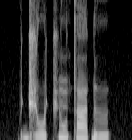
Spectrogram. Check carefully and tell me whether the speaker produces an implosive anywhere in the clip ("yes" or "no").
yes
